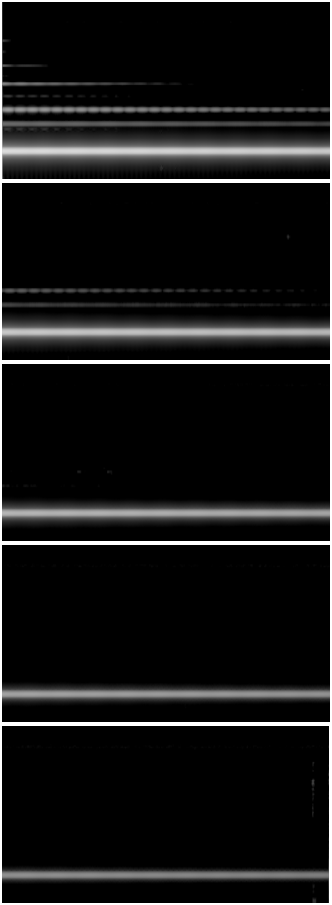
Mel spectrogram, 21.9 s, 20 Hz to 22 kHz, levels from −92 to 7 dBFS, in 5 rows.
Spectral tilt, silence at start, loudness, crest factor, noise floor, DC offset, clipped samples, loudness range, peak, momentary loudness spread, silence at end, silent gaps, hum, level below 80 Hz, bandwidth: -1.5 dB/octave; 0 s; -18 LUFS; 14 dB; -46 dBFS; under 0.1%; under 0.1%; 24 LU; -6 dBFS; 25 LU; 2.25 s; none; none; under -90 dBFS; 3.5 kHz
